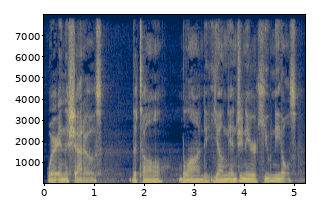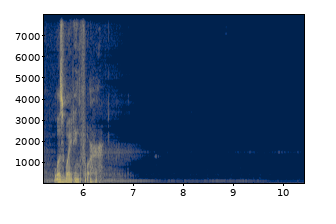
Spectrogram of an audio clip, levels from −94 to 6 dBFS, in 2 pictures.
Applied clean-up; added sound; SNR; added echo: none; none; none; none.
